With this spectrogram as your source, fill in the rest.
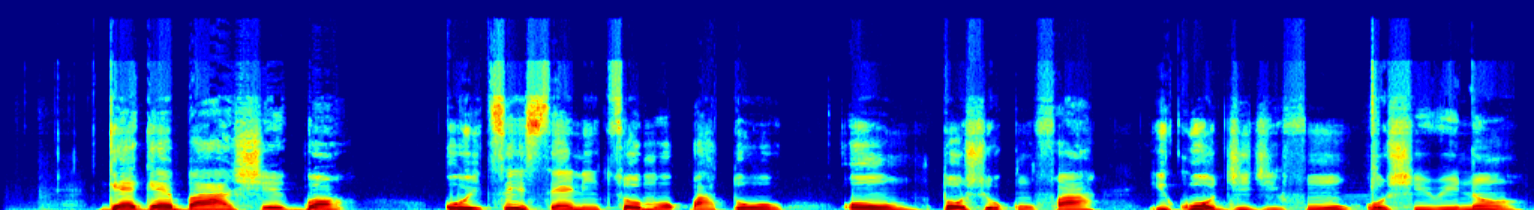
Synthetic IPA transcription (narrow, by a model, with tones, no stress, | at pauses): ɡɛ˦ɡɛ˦ba˨˦a˧ʃe˧ɡ͡bɔ˦ | o˨i˨ti˦˨sɛ˨˦nĩ˧ti˦o˦mɔ̃˧k͡pa˨to˨˦ | o˧ũ˧to˦ʃe˧o˧kũ˨fa˧ | i˧kũ˦o˦˨d͡ʒi˧d͡ʒi˨fũ˨˦o˦˨ʃe˨ɾe˨˦nãː˦˨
